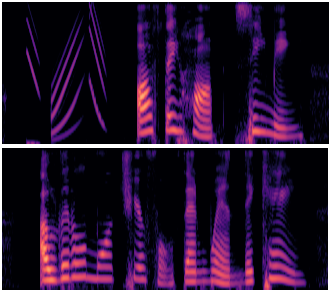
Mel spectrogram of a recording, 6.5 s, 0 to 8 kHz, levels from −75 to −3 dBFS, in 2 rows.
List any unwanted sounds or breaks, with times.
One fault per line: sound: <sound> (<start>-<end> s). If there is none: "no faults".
sound: chirp (0.2-1.1 s)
